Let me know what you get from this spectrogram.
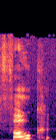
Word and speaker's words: Fouke: There's a few different ways to say it that are acceptable, but we're going to be sticking with the most common one, Fouke like poke.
